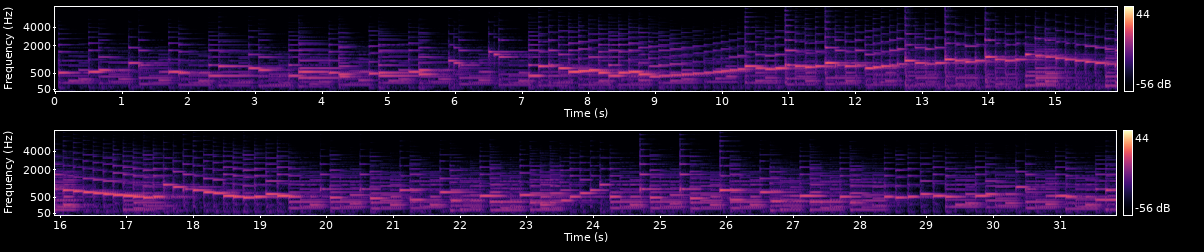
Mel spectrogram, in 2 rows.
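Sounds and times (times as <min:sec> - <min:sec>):
piano: 0:00.0 - 0:31.8.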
